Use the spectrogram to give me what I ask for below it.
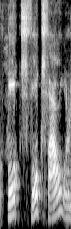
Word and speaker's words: faux: This deluxe edition features a stunning foul fox forks.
